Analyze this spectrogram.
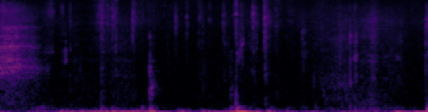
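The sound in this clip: Rapid typing of an email on a computer keyboard: many irregular keystrokes clatter in a dense, uneven stream, with a few louder taps standing out.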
